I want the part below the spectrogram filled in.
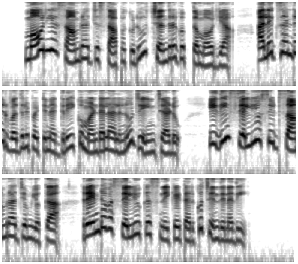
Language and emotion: Telugu, neutral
